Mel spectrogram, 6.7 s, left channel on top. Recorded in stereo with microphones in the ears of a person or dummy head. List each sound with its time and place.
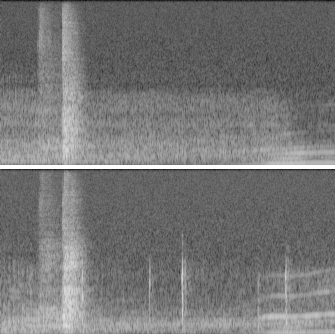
0.7 s a drawer: 50° left (ahead or behind), 8.5 m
